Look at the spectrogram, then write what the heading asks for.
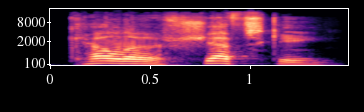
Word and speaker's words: Kaliszewski: Our guest, Kaliszewski, is the way we pronounce his name.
